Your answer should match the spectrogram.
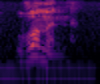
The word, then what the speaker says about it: woman: here you were saying instead of woo woman woman okay that's it all right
